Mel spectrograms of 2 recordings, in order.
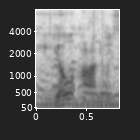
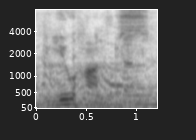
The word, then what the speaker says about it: Johannes: been saying lil Hannes it is not Johannes it is you Hannes Johannes I'll never learn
